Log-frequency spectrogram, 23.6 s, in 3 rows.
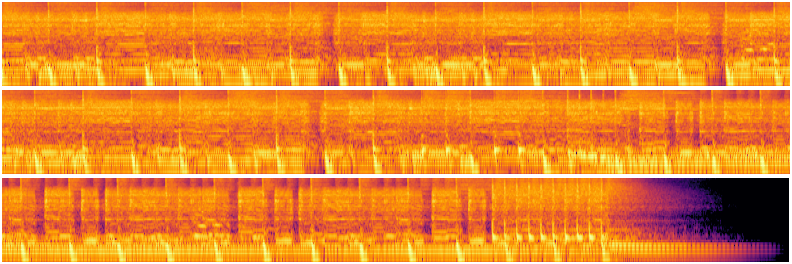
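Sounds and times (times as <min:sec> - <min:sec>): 
hard rock music: 0:00.0 - 0:22.6
laughter: 0:05.6 - 0:09.1, 0:17.5 - 0:18.4.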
